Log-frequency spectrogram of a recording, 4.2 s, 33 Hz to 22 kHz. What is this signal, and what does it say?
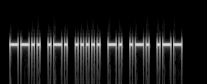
Morse code, heard as a keyed tone, about 22 wpm, 700 Hz. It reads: ZR5NRW
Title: DXCC-100 Call Signs - 6 Characters - Repeated 3x - 22wpm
